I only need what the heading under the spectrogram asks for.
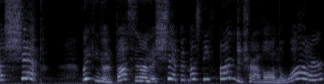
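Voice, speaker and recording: Someone puts on a character voice. It sounds squeaky. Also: woman, extremely high pitch for a woman, moderate pace. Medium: read story. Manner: eager, cheerful.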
